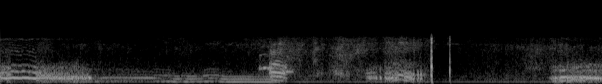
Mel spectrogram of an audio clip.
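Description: A Boxer dog's low, drawn-out grumbling vocalizations, a purr-like moaning 'woo' sound, coming in bouts: loud at the start, quieter calls in the middle, and loud again near the end. Two sharp clicks sound just past the middle.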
